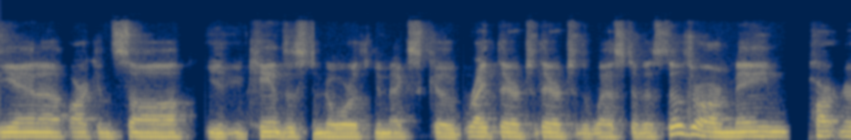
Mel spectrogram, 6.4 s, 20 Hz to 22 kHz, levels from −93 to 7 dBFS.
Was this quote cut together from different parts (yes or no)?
yes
